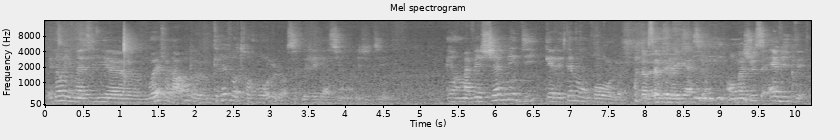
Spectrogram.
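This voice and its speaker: Woman, lively self-mocking storyteller, lowish voice, distant and echoey, background noise. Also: normal speed. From Vietnam. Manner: lively, self-mocking, often laughing, many restarts. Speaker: panelist at a literary roundtable. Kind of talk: anecdotal storytelling on a panel. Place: conference hall. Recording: echoey hall from far off, noisy.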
